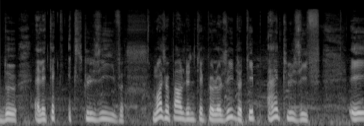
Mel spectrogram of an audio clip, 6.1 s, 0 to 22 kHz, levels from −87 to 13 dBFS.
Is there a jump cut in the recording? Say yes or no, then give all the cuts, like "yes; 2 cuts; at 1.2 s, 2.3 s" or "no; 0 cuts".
no; 0 cuts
